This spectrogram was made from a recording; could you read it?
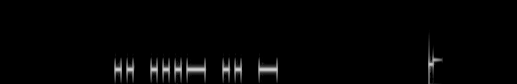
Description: Morse code, heard as a keyed tone, about 20 wpm, 700 Hz. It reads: IVIT
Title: Four Challenging Letter-Number Combinations 20wpm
